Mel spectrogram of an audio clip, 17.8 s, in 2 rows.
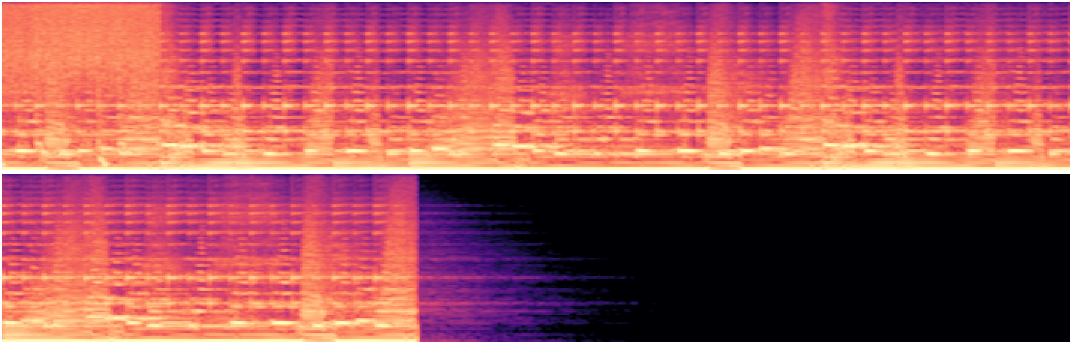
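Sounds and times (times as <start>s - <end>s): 
EDM pop music: 0.0s - 12.4s.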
